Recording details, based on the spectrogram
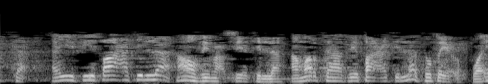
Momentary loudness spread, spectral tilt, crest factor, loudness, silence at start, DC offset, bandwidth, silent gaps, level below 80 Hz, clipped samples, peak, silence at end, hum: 6 LU; -11 dB/octave; 18 dB; -18 LUFS; 0 s; under 0.1%; 5.2 kHz; none; -52 dBFS; under 0.1%; 0 dBFS; 0 s; none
